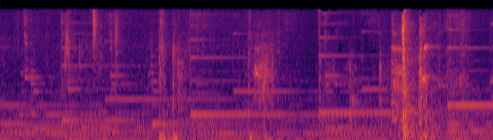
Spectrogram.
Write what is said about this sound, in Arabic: سمعنا الباب يطرق بصخب شديد، فأسرع جحا لفتحه.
